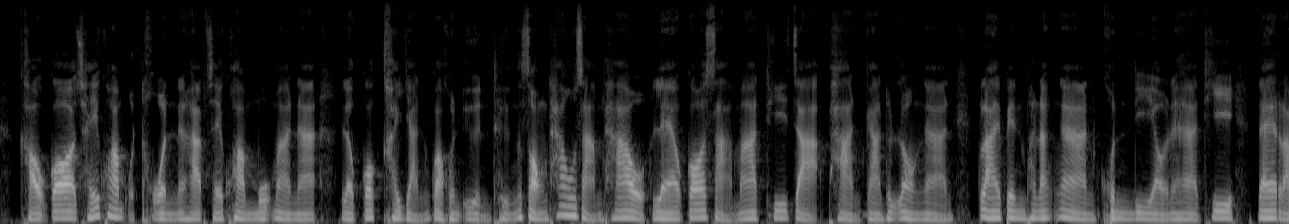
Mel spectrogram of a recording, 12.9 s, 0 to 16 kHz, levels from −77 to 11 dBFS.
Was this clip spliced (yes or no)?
yes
